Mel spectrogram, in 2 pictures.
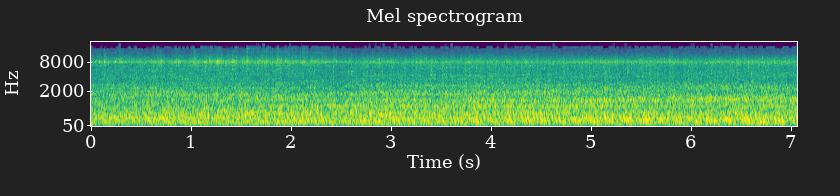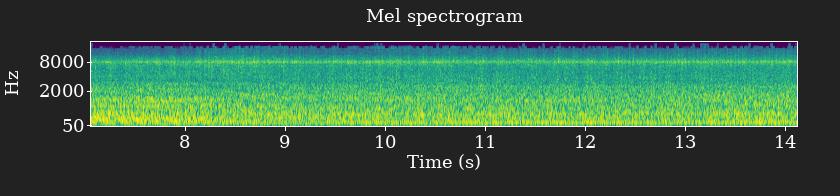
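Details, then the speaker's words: Stihl SH 85 leaf blower, restarted to confirm it works, holds a steady, buzzy idle with an even beat and no stumbles; normal idle. "I am over the moon guys there's no way I thought that thing would start I'm amazed I'm really amazed that that thing worked"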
